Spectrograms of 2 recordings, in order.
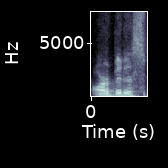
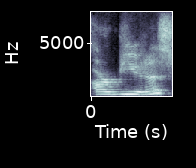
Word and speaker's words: Arbutus: Arbitus. Good morning. Very close, Arbutus, and I'm with Navy Marine Corps Relief Society.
